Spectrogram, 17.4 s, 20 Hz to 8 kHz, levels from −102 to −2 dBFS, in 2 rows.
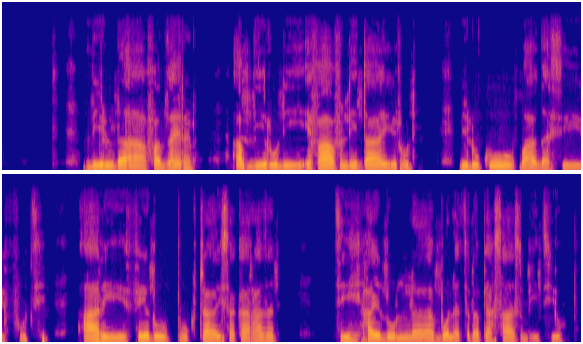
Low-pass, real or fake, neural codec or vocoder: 7.2 kHz; fake; vocoder, 22.05 kHz, 80 mel bands, Vocos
